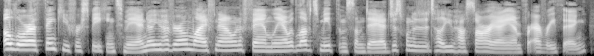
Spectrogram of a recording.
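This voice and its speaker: A woman's voice: medium pitch, fast talker, hardly any pauses, clean tone, dry recording, natural voice. A frantic, remorseful mother, put on by a woman narrating a storybook tale, pleading in a lifted, urgent voice. The recording is dry and close, with no room around it. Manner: tearful, pleading, rising to anguish.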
